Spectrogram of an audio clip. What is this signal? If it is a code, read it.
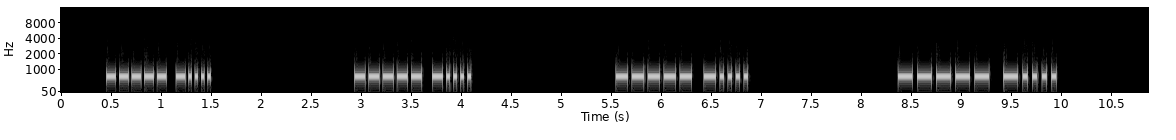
Morse code, heard as a keyed tone, about 34 wpm, 700 Hz. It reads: 06 06 06 06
